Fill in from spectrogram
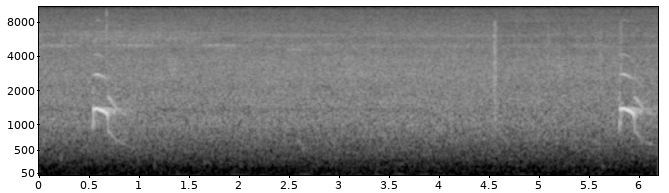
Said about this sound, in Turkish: Bu Pitta'ydı değil mi?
